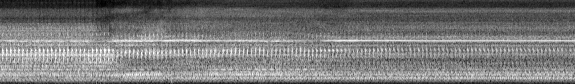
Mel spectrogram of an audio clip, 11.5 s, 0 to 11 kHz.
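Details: Subaru at 82,000 miles, cold start at 57°F: steady light rapid knock, two to three per second, over engine clatter, quieting as it warms and louder in colder weather; owner suspects piston slap, which the dealer called not harmful.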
